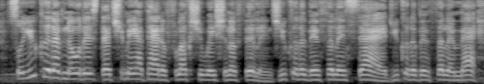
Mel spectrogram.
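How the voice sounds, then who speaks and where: A man with a raspy voice hosting a livestream spiritual reading, speaking slowly and affectionately and checking in with listeners often. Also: high voice, sharp tone. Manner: affectionate, addresses listeners as chosen ones and babies; slow, deliberate delivery with frequent check-ins.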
